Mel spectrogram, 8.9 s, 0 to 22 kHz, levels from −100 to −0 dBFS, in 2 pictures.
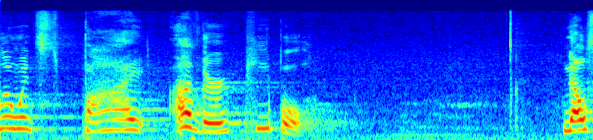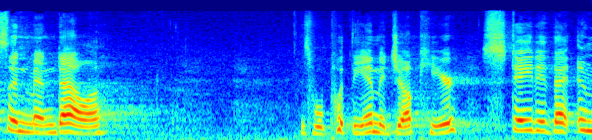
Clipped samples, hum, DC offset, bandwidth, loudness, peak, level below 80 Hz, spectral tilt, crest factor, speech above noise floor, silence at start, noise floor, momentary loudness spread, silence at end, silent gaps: under 0.1%; none; under 0.1%; 16 kHz; -22 LUFS; -2 dBFS; -60 dBFS; -4 dB/octave; 22 dB; 36 dB; 0 s; -57 dBFS; 13 LU; 0 s; none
